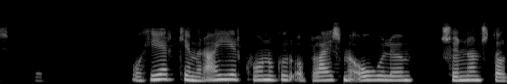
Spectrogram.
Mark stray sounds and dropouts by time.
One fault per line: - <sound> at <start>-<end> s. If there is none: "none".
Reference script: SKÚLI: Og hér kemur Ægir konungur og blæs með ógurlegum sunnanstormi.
none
